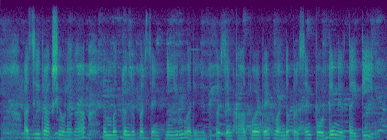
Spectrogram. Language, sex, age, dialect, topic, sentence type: Kannada, female, 36-40, Dharwad Kannada, agriculture, statement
